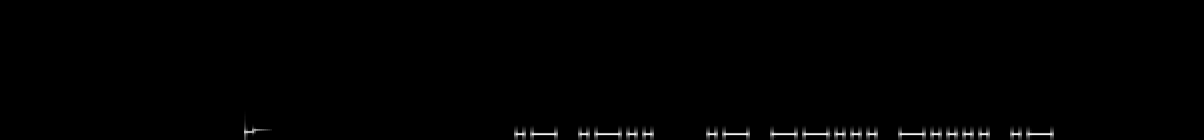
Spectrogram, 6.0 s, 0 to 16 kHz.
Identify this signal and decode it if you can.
Morse code, heard as a keyed tone, about 30 wpm, 700 Hz. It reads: AL A76A
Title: CWT Exchange 30wpm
